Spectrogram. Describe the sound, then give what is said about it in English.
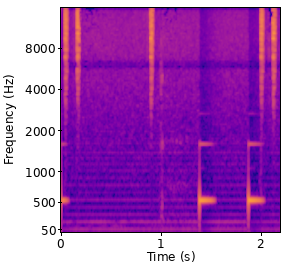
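Two short, mid-pitched beeps from the 16-note grid sequencer of a Nanoloop synthesizer sound about half a second apart over a low steady hum, with a few sharp clicks scattered around them. No one speaks. “So let's go back to our beep that we have right above here.”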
